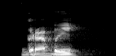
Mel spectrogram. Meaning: nominative/accusative plural of гроб (grob)
- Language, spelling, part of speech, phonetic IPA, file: Russian, гробы, noun, [ɡrɐˈbɨ], Ru-гробы.ogg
